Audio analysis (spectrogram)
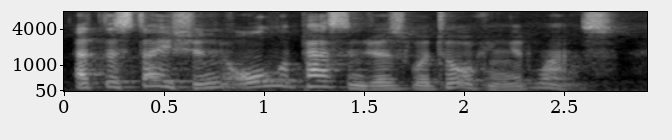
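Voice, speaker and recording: A man reading a children's storybook aloud as an expressive narrator. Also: fairly high pitch, brisk, creaky, breathy edge. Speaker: story reader.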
